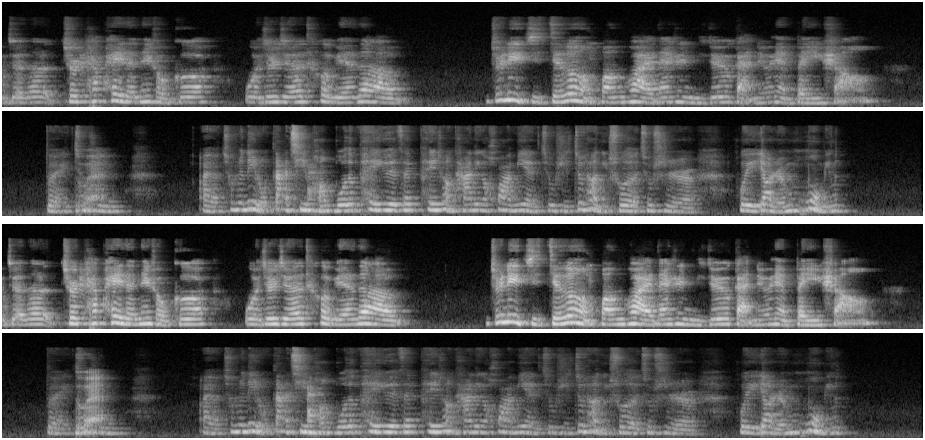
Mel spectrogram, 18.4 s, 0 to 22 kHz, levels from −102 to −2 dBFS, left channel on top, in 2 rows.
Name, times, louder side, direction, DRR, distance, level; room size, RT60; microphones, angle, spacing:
voice 1, 0.0-2.1 2.4-4.0 4.9-8.8 9.9-10.3 12.3-12.4, right 6 dB, 85° right, 0.3 m, -26 dB
voice 2, 9.7-10.7 11.2-17.6, left 2 dB, 65° left, 0.4 m, -32 dB
2.4 x 2.0 x 3.1 m
head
